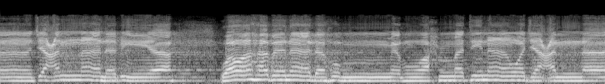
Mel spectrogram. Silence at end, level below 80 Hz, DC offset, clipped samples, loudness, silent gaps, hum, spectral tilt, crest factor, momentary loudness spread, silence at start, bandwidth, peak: 0 s; -40 dBFS; 0.4%; 3%; -6 LUFS; none; none; -5 dB/octave; 8 dB; 4 LU; 0 s; 11 kHz; 0 dBFS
